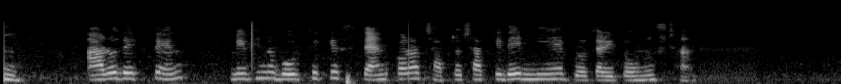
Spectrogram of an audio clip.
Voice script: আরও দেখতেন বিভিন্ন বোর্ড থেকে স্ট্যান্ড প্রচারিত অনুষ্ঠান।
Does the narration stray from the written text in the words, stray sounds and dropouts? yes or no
yes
